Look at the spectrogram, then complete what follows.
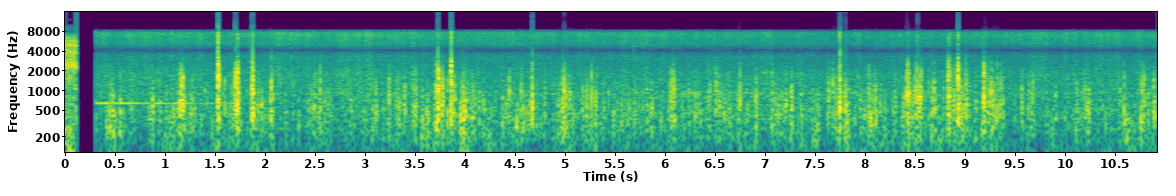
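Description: Storm wind buffeting the microphone in irregular gusts, over the rushing noise of heavy seas breaking around an offshore platform.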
